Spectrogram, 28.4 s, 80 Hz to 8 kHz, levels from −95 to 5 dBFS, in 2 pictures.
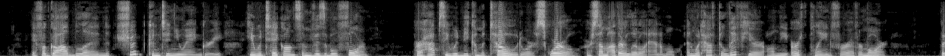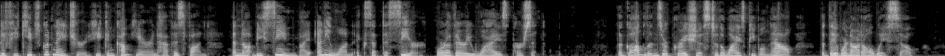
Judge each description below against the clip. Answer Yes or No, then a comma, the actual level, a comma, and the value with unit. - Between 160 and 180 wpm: Yes, average, 170 wpm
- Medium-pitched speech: No, high, 210 Hz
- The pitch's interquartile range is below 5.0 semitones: Yes, average, 4.1 semitones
